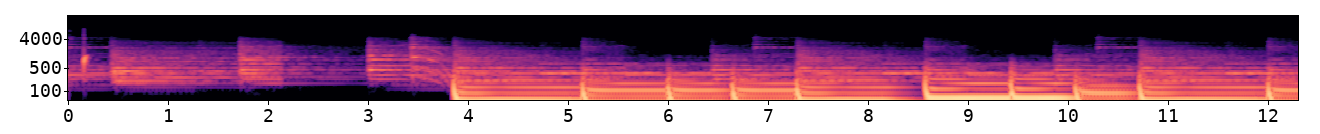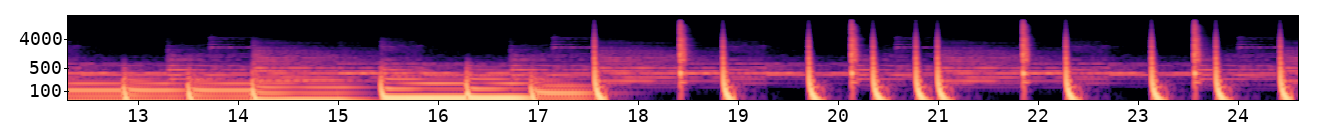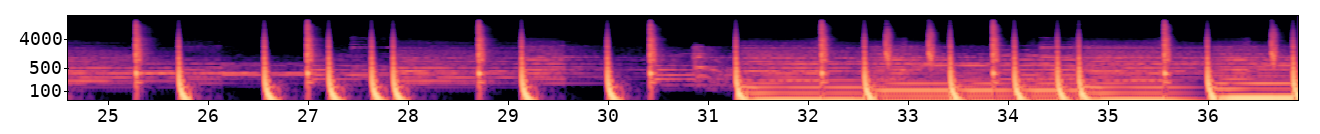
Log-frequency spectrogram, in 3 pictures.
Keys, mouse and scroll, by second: 0.5 Tab, 0.7 click, 1.0 shift+s, 1.4-1.9 scroll down 2, 1.5 middle click, 2.0 middle click, 2.4 scroll up 4, 2.6 middle click, 3.2-3.6 scroll down 10, 3.6-4.1 scroll up 7, 4.1 middle click, 4.9 scroll up 1, 5.1 middle click, 5.6 scroll down 4, 5.7 middle click, 6.2 KP_3, 6.6 scroll up 1, 8.1 click, 10.0 alt+z, 10.5 click, 12.6 shift+d, 14.3 r, 19.0-19.5 scroll down 1, 19.5 middle click, 20.1-20.5 scroll up 2, 20.5 shift+middle click, 21.6 click, 25.5 click, 26.6 scroll down 1, 27.0-28.1 scroll up 1, 28.1 click, 29.3 click, 35.3 KP_1, 36.5 KP_3.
